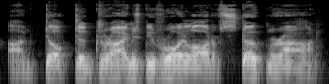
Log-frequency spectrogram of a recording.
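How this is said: The voice is rough and guttural.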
